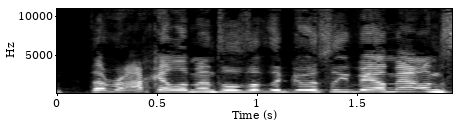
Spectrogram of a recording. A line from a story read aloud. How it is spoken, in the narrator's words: Sweezers yelled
